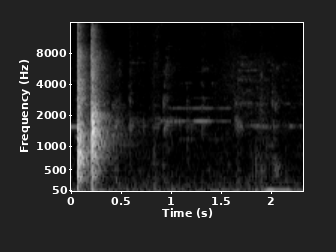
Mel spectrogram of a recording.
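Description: Two loud, sharp hand claps in quick succession.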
